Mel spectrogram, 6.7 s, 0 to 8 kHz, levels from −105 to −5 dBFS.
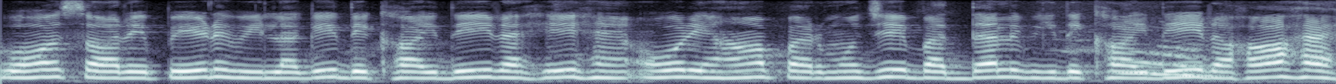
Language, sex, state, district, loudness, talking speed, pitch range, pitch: Hindi, female, Chhattisgarh, Jashpur, -16 LUFS, 150 wpm, 225-250 Hz, 235 Hz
